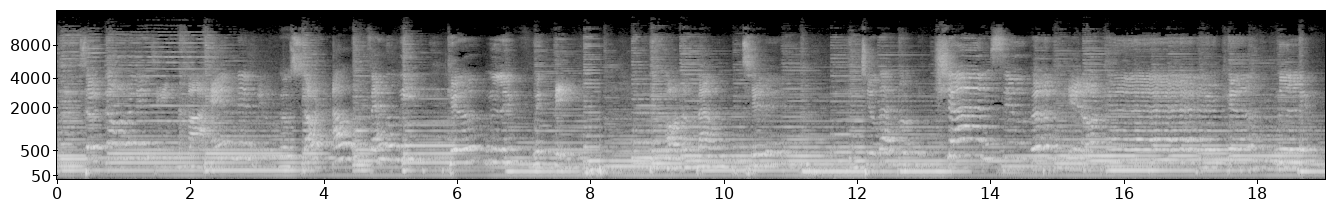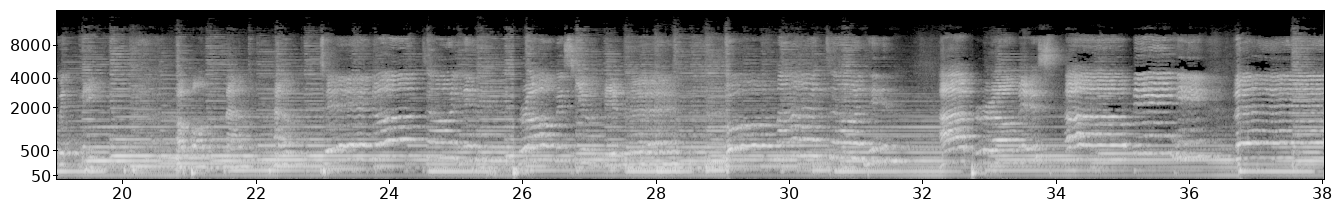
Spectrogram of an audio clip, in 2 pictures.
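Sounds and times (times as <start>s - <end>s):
strummed acoustic guitar: 0.0s - 38.0s
woman singing: 0.0s - 38.0s.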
